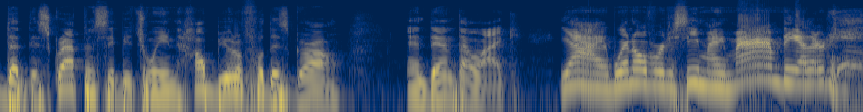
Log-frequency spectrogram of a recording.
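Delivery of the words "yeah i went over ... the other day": put-on gangster-style Chicago accent, pitched up high. Mocking how a girl from Chicago talks, in a Joe Pesci Casino accent. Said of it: "it sounds like Joe Pesci in fucking Casino".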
